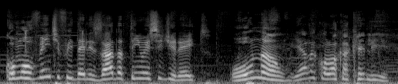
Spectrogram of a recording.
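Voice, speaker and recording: A man's voice: very high voice, animated, fast talker, faint music behind. A man in his twenties co-hosting a podcast with casual banter, playfully exclaiming as he reads listener comments. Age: 20s.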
